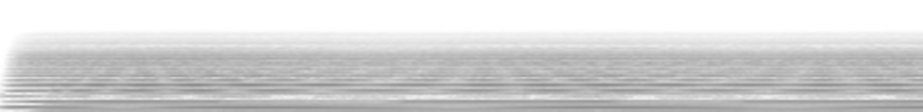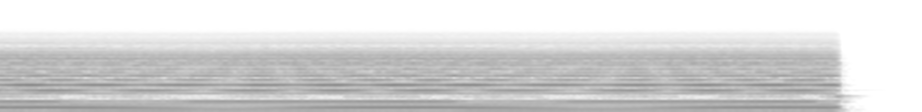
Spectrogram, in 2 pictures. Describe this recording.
"Samples of all keys and drones separately from a harmonium. Recorded in the Euterpea Studio at Yale University's Department of Computer Science. Some equalization applied after recording."
harmonium, individual, instrument, key, note, organ, reed, sample, sample-pack, single-note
